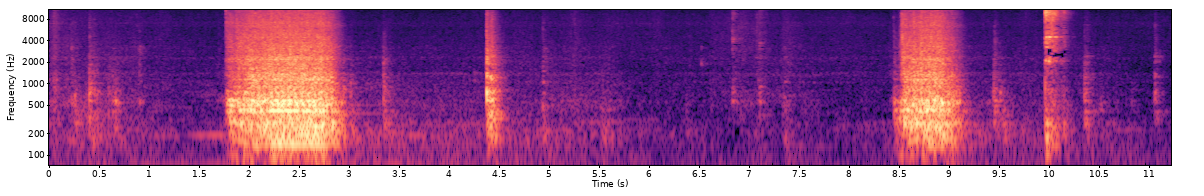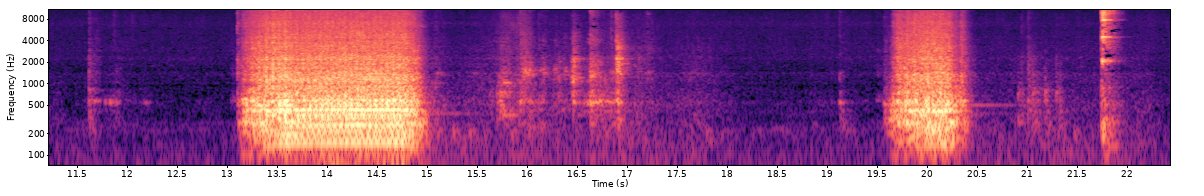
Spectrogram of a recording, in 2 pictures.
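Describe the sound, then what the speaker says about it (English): An overlocker runs in several separate bursts, sewing a bodice and two hood layers of stretch fabric for a dragon cosplay dress with a 12mm seam, each whir lasting a second or two, with quiet handling sounds between. "Now we're going to pop that round the overlocker with our 12mm seam allowance again"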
